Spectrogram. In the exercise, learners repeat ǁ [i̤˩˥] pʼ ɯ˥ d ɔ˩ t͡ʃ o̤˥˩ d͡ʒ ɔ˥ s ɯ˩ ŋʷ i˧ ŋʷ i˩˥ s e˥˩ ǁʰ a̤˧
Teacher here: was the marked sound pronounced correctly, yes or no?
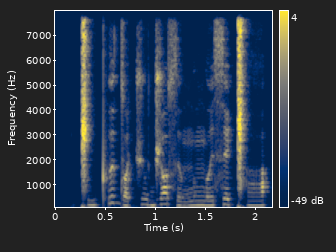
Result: yes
